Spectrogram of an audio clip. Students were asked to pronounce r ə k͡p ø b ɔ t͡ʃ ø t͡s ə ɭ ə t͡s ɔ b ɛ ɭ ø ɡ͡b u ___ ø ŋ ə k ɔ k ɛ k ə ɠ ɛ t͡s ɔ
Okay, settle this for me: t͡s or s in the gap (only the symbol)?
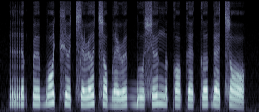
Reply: s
